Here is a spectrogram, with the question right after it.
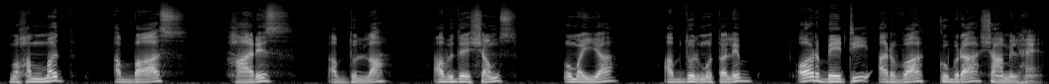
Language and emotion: Urdu, neutral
